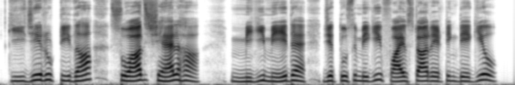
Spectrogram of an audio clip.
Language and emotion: Dogri, fearful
